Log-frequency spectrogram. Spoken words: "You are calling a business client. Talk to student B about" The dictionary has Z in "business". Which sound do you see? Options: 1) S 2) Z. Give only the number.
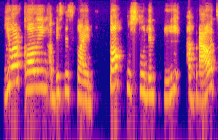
1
